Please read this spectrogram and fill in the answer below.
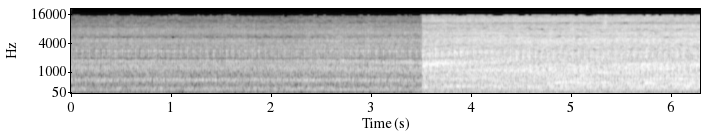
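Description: Old Jeep 4x4's engine running steadily, heard from the jeep on a rough dirt track; about three and a half seconds in it becomes louder and closer.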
